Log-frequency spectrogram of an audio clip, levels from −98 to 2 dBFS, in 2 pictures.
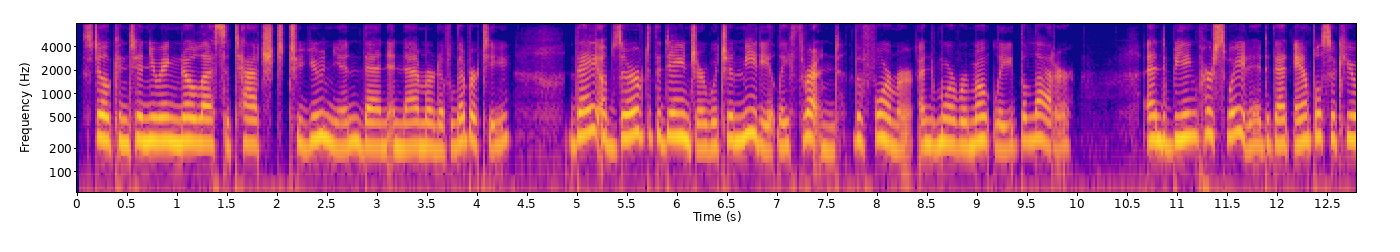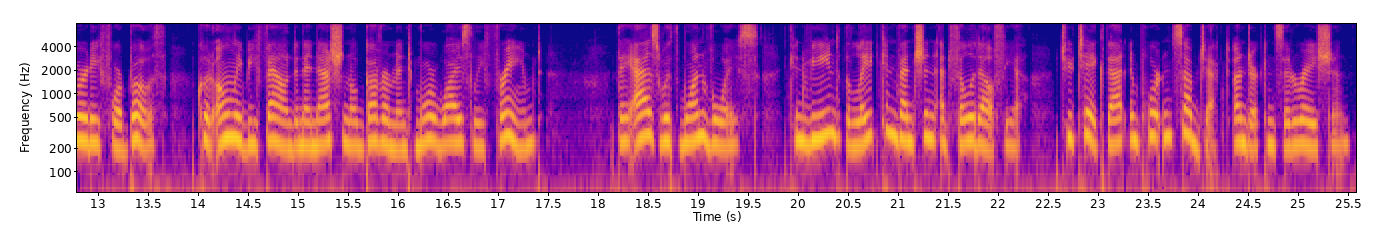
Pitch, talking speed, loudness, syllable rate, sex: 240 Hz, 145 wpm, -18 LUFS, 5.2 syllables/s, female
